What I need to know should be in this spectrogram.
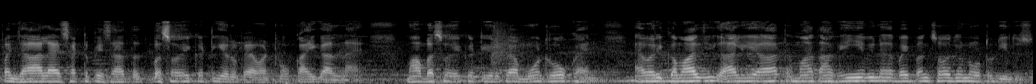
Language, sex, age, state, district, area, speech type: Sindhi, male, 60+, Delhi, South Delhi, urban, spontaneous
